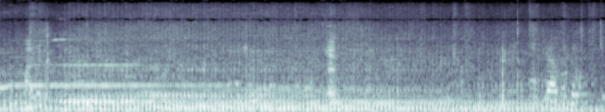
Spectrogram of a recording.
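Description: A small engine running steadily, growing louder about a second in and fading near the end, with a couple of sharp clicks over it.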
